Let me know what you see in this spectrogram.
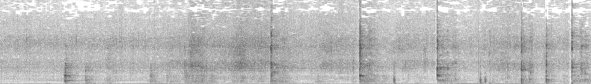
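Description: Fried potato cubes being stirred into onion and spice masala frying in oil and ghee in a kadai: a steady sizzle, with the stirring utensil knocking and scraping against the pan about once a second.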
